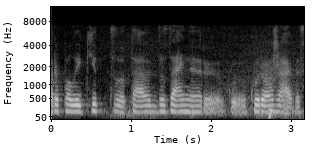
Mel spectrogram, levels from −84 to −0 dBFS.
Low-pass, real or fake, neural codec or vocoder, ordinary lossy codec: 7.2 kHz; real; none; MP3, 64 kbps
